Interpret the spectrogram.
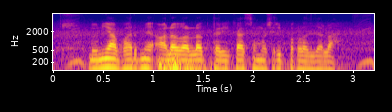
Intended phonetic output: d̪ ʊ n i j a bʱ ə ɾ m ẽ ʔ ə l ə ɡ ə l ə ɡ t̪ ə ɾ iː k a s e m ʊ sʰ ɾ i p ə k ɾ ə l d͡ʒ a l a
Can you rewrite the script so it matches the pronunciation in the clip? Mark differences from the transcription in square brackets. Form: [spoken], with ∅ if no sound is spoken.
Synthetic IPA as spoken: d̪ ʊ n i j a bʱ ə ɾ m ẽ ʔ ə l ə ɡ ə l ə ɡ t̪ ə ɾ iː k a s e m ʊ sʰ ɾ i p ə k [ɽ] ə l d͡ʒ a l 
